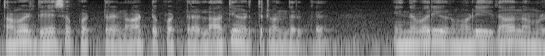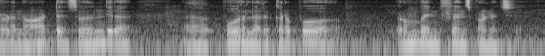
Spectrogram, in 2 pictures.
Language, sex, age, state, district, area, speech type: Tamil, male, 18-30, Tamil Nadu, Salem, urban, spontaneous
